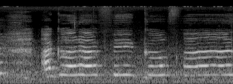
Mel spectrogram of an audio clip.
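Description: A high female voice singing a short phrase of several brief held notes, each with a slight waver in pitch.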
